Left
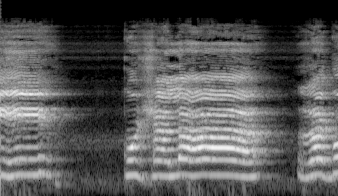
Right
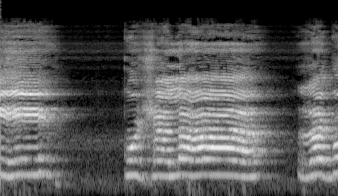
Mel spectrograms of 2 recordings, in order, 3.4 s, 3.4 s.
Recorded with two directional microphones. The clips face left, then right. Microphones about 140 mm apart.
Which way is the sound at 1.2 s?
5° left (ahead or behind).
